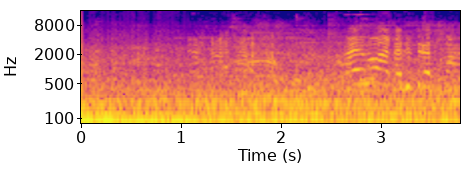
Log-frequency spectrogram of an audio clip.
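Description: Young women chat and laugh close by.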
